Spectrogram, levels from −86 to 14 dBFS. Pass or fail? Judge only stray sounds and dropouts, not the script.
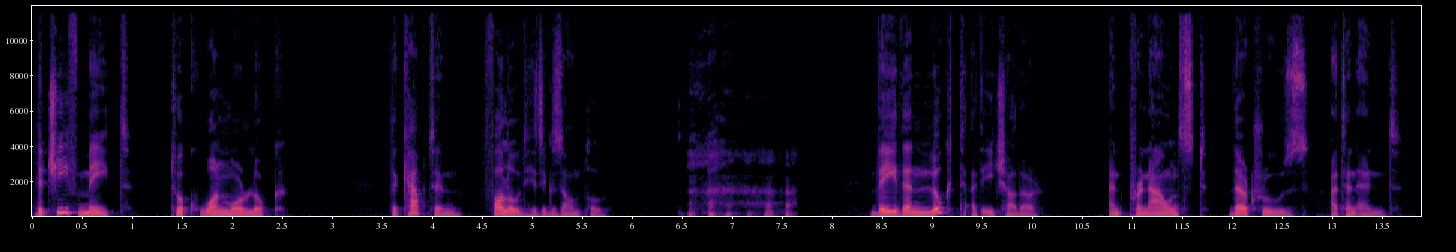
fail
